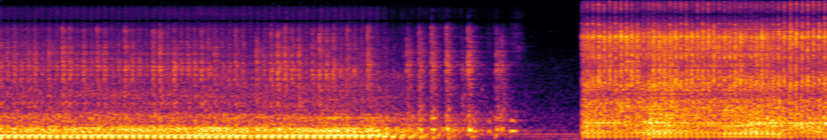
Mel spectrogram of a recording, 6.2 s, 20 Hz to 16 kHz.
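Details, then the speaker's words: Hayter Harrier 56 Pro lawn mower, previous owner reported a strange noise; spark plug and blade bolt tight, carburetor dirty, needs carb spray to start, auto choke suspect: engine runs with rapid uneven knock on firing beat, dies and restarts with same rattle. "yeah definitely some kind of knocking interesting"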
